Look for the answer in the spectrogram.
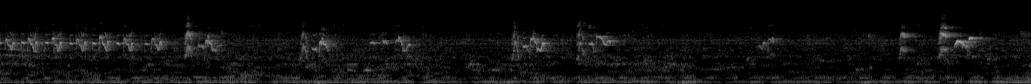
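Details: Sooty-headed bulbul giving loud, clear calls used for luring other birds: a quick rippling run of high chirps, then short bright phrases scattered every second or two, with a low steady hum underneath.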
